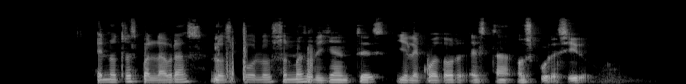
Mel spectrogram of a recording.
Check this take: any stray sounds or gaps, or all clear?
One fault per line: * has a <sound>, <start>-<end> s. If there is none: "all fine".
all fine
